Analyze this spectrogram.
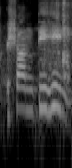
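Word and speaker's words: শান্তিঃ: তাহলে শান্তিহি উচ্চারণ হবে শান্তিহি, শান্তিহি।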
